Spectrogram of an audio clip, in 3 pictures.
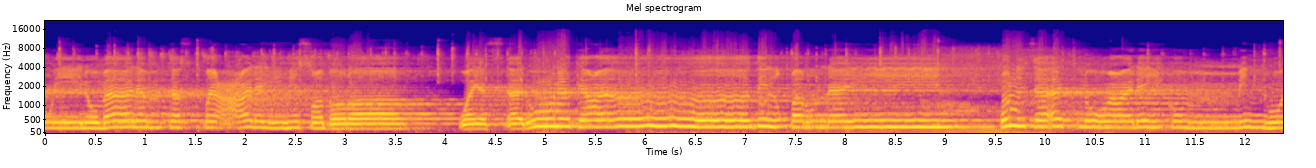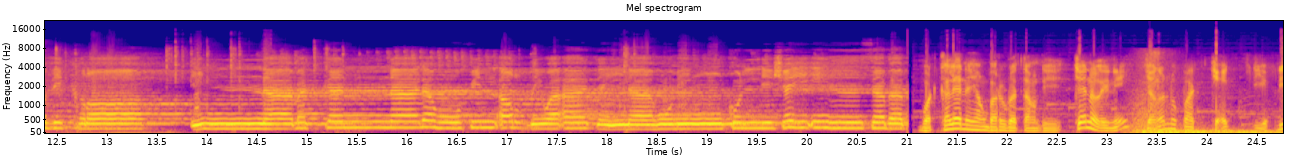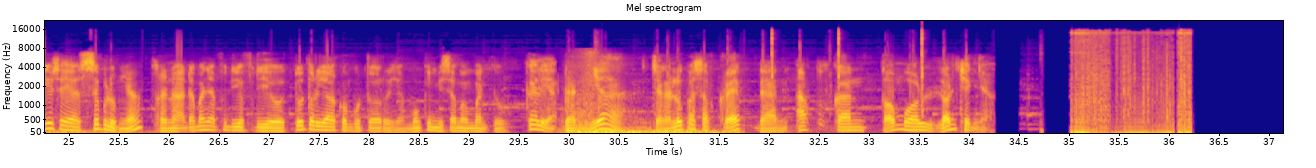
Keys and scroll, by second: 0.1 space, 1.5 space, 3.8 space, 5.8 space, 8.3 space, 8.9 space, 12.3 space, 15.0 space, 17.1 ctrl+a.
